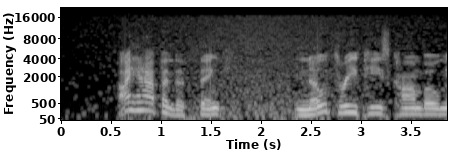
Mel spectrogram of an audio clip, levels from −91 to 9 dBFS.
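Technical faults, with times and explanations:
Throughout: overdone noise removal. The background sits at near silence, dotted with twinkling specks. A noise reduction process was pushed too hard here. Any frequency band close to its noise estimate gets pulled far down or switched off. Quiet parts of the voice fall below that line and vanish with the noise. Isolated bands that survive are what produce the twinkling.
0.64 s, 1.49 s and 2.56 s: dropped buffer (overrun). Each is a sudden jump forward in the speech, with no gap of silence. The first lands just before "happen to", the second just after "happen to". Each skip loses roughly 40 ms of sound. The likely cause is the recording program failing to collect its samples before the hardware overwrote them. The audio on either side of the missing piece is then joined directly.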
